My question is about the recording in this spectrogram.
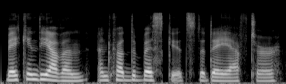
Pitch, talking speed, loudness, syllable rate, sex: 185 Hz, 230 wpm, -18 LUFS, 5.2 syllables/s, female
